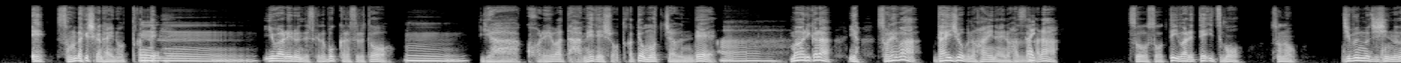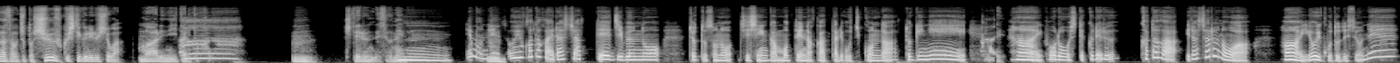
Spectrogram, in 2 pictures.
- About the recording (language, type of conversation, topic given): Japanese, advice, 自分の能力に自信が持てない
- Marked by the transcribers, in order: other noise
